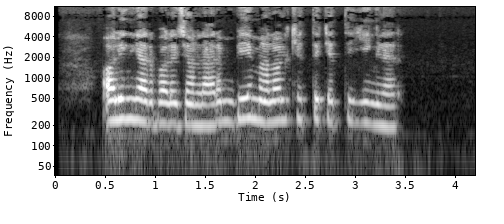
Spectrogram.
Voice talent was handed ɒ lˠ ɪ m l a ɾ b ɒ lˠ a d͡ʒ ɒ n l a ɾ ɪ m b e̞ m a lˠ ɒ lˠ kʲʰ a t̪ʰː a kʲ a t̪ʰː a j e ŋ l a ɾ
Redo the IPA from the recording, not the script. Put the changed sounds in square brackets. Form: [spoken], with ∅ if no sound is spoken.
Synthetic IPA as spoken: ɒ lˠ ɪ [ŋ] l a ɾ b ɒ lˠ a d͡ʒ ɒ n l a ɾ ɪ m b e̞ m a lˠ ɒ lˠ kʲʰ a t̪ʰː a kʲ a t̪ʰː a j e ŋ l a ɾ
